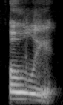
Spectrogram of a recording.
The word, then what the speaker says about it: Ole: Oh, it's pronounced Oli, like goalie or holy, Hmm.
